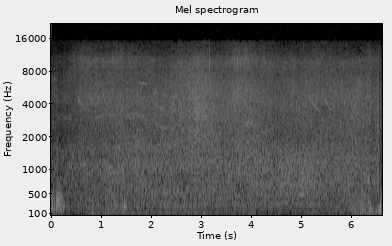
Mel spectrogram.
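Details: Steady roar of ocean waves and wind, a boat-like rumble underneath, and no animal calls.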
